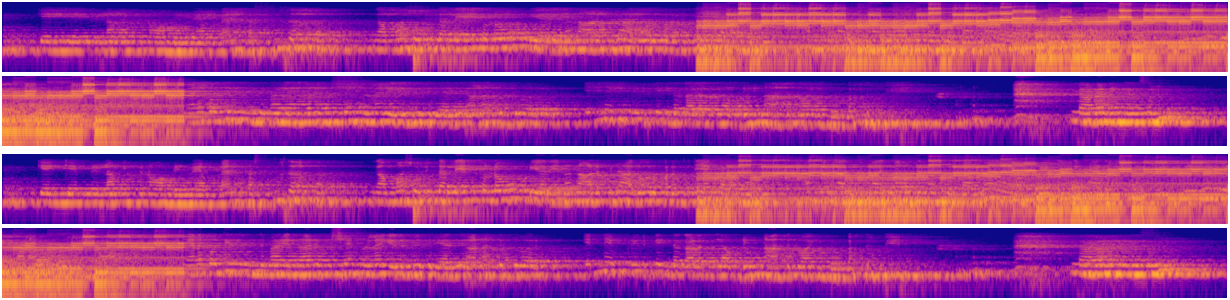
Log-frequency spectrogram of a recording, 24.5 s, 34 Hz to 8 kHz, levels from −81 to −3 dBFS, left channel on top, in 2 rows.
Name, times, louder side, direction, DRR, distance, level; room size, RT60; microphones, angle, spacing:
voice 1, 0.3-3.2 3.7-7.5 8.0-13.4 14.0-17.6 18.1-21.3, equal, 55° right, 1 dB, 4.3 m, -30 dB
sound 1, 6.9-14.1, left 4 dB, 25° left, 0.8 m, -21 dB
voice 2, 8.2-8.5 8.9-9.0 21.9-22.0 22.4-22.7 22.9-23.9, equal, 90° left, -1 dB, 6.1 m, -26 dB
29.5 x 18.0 x 9.3 m, 2.6 s
head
